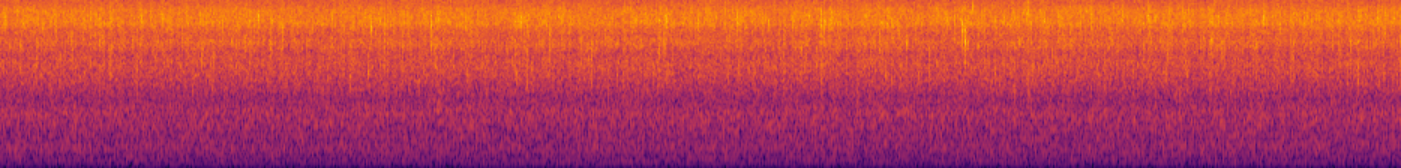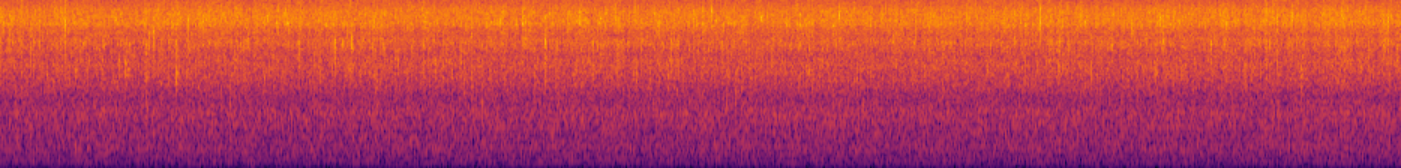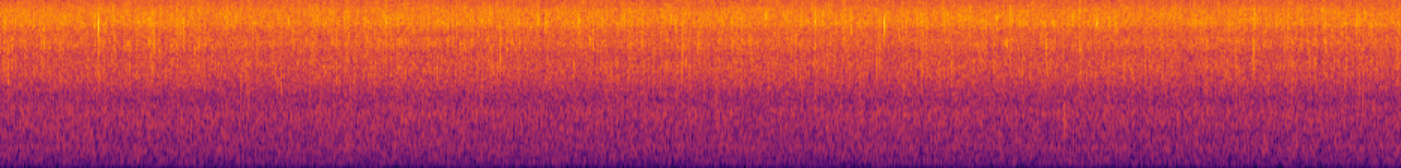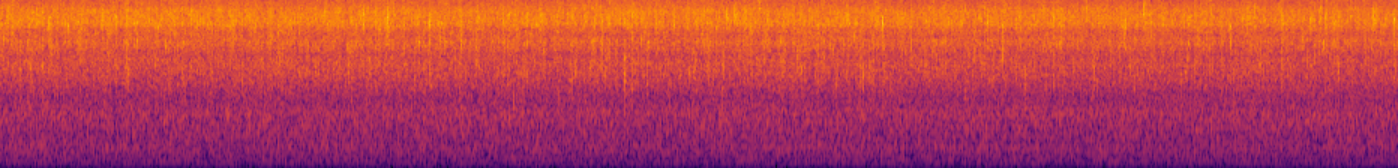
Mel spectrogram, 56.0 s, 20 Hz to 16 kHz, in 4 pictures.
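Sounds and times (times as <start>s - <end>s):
steady rain pattering: 0.0s - 56.0s.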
